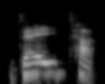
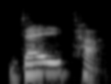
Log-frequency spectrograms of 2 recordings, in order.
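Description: No difference in how they are said.

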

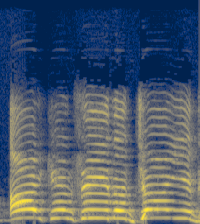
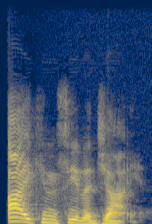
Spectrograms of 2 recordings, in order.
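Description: First: The title is shouted loudly. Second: The title is said at normal volume. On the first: The speaker calls it right. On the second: The speaker calls it wrong.

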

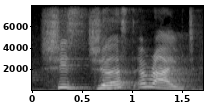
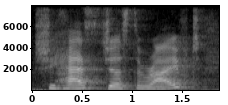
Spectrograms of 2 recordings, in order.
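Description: First: The word has is contracted to an s sound. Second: The word has is said in full.

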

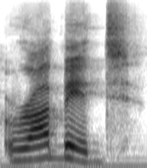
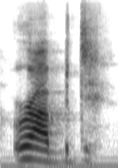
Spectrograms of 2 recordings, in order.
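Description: First: The ending is said as an extra syllable. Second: The ending is said as just a d sound. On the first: The speaker calls it wrong. "Ao invés de falar robbed" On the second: The speaker calls it right. "a gente fala robbed"

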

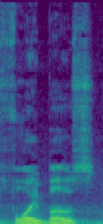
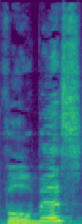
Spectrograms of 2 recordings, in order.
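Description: First: The first vowel is an 'oy' sound. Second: The first vowel is not an 'oy' sound. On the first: This follows the OI in the spelling. "which kind of sounds like foibles" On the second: This is how others say the name. "I've heard it pronounced Phoibos"

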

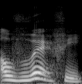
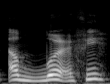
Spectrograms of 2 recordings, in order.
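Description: First: The emphatic consonant sounds like an interdental dh. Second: The emphatic consonant sounds like a stop d. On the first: The speaker calls it wrong. "ليست الضعف" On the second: The speaker calls it right. "إذا نقول"

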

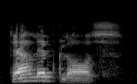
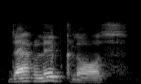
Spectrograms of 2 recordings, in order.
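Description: No difference in how they are said.

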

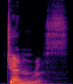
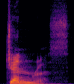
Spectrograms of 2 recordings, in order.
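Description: First: The word is said with only two syllables. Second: The word is said with only two syllables.

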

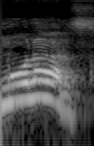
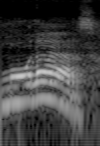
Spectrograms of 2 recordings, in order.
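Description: Both takes have the same delivery.

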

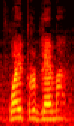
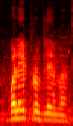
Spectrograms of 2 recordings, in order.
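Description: First: The first word is shortened to one syllable. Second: The first word is said in full, two syllables.

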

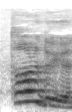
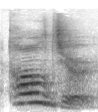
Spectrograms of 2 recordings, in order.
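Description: First: The two words are said separately. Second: The words link, d and y blending into 'j'. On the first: The speaker calls it wrong. "told you なんて聞こえません" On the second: The speaker calls it right. "ここがつながってdu がジュジュみたいな感じの音になっていきます"

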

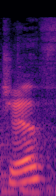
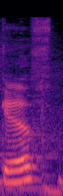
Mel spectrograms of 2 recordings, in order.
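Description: First: The word begins with a j sound. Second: The word begins with a hard g sound. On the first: The speaker calls it wrong. "some people say JIF" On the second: The speaker calls it right. "I pronounce it GIF"

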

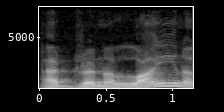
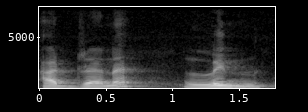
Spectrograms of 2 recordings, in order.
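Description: First: The last syllable has an eye vowel. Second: The last syllable has a short i vowel. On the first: The speaker calls it wrong. "ಅಡ್ರೆನಲೈನ್ ಅಲ್ಲ" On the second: The speaker calls it right. "ಲಿನ್"

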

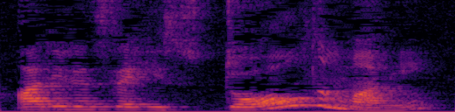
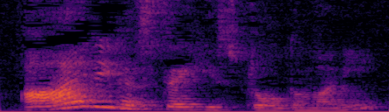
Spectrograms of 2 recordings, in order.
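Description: First: The stress falls on the word stole. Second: The stress falls on the word I. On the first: "Stole의 강세를 주느냐" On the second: "I의 강세를 주느냐"

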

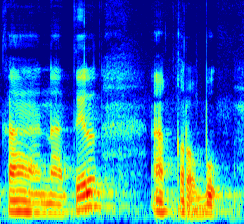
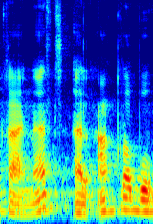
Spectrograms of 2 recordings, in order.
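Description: First: Kanat links on with an added i sound. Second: Kanat is said separately, ending in a bare t. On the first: "kalau mau dibaca sambung, sukunnya dibaca kas kasroh"

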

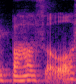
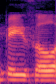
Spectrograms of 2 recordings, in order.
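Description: First: It is said with a British pronunciation. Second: It is said with an American pronunciation. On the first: "the Brits say basil" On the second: "Americans say basil"

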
